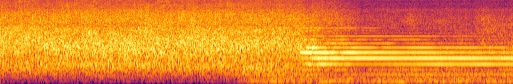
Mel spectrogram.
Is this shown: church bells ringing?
yes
